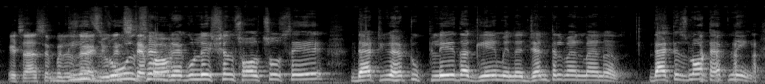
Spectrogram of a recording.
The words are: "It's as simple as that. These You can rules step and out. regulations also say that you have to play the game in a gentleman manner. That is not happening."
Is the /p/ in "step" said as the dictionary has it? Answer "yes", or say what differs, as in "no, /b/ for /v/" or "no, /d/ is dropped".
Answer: no, /p/ is dropped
